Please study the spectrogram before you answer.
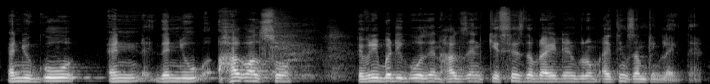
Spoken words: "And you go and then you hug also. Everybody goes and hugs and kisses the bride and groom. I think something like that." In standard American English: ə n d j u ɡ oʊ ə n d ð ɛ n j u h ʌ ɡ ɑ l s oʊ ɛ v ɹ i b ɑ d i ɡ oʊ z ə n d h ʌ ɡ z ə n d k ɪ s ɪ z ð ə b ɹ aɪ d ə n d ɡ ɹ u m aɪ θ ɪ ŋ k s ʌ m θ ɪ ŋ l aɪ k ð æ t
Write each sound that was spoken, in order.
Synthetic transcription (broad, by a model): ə n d j u ɡ oʊ ə n d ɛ n j u h ʌ ɡ ɑ l s oʊ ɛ v ɹ i b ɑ d i ɡ oʊ z ə n d h ʌ ɡ z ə n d k ɪ s ɪ z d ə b ɹ aɪ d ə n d ɡ ɹ u m aɪ t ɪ ŋ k s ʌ m t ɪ ŋ l aɪ k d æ t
